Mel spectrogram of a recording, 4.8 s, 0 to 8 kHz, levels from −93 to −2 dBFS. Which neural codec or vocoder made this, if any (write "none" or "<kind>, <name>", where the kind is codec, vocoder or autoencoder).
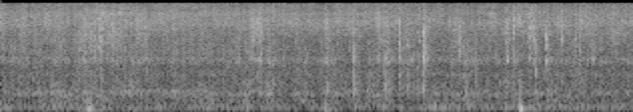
codec, HILCodec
